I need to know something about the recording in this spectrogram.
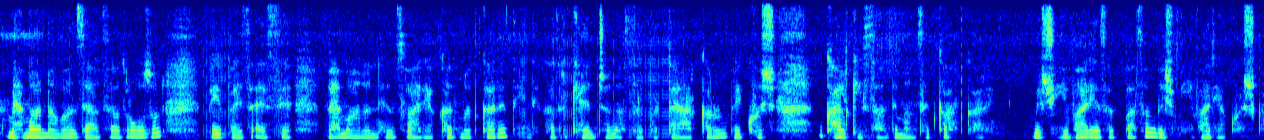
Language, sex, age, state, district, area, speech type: Kashmiri, female, 18-30, Jammu and Kashmir, Srinagar, urban, spontaneous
